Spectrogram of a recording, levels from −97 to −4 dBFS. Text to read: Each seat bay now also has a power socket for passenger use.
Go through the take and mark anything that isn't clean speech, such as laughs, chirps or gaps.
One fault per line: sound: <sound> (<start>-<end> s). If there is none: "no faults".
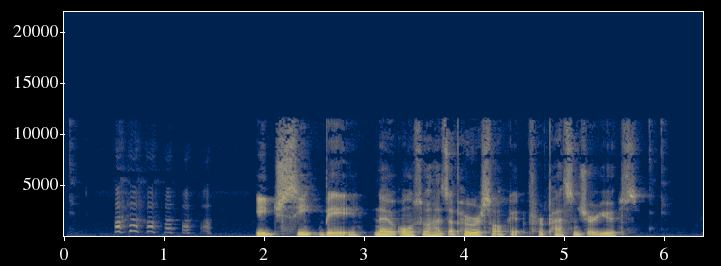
sound: laugh (0.5-1.5 s)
